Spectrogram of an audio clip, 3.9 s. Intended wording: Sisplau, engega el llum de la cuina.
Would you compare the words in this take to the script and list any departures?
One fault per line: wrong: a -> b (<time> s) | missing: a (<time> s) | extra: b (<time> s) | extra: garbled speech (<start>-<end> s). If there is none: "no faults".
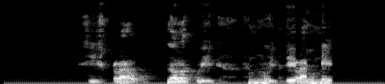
missing: engega el llum (1.4 s)
extra: garbled speech (2.4-3.3 s)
